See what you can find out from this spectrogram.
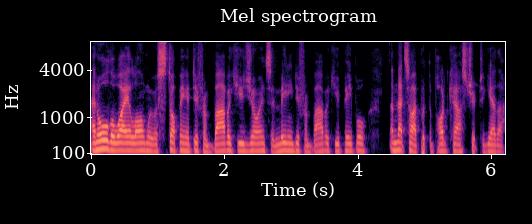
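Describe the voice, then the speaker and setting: A man with a fairly high pitch speaks in a monotone, flat intonation, recorded very cleanly with a silent background and a dry, close sound with no echo. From Australia, country towns. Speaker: barbecue podcast host. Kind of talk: casual interview.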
